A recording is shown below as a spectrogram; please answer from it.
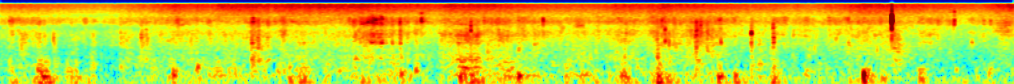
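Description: Cinema audience settling in their seats: scattered rustling, shuffling and small knocks, with a sharp click about nine seconds in.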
